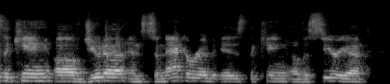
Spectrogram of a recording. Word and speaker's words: Sennacherib: Charlotte, can I have you to read this part where, and I'll give you the pronunciation thing that I gave everybody else. It's Hezekiah. Yes. Sennacherib.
